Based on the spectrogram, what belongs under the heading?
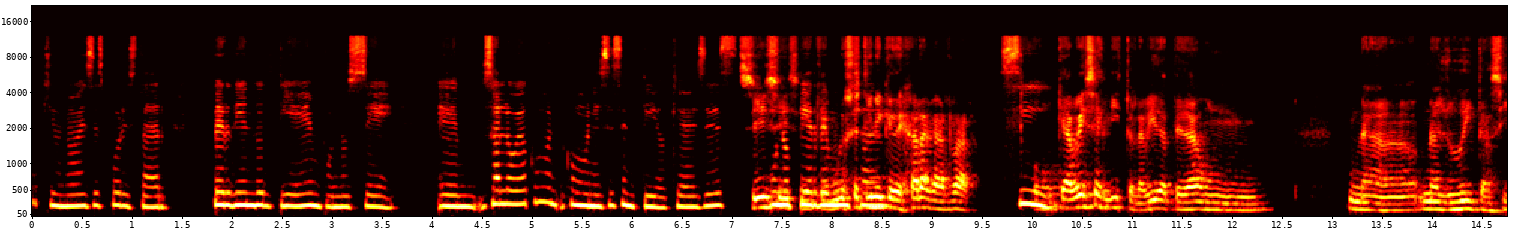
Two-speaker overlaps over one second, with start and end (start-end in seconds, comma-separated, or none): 7.0-8.6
